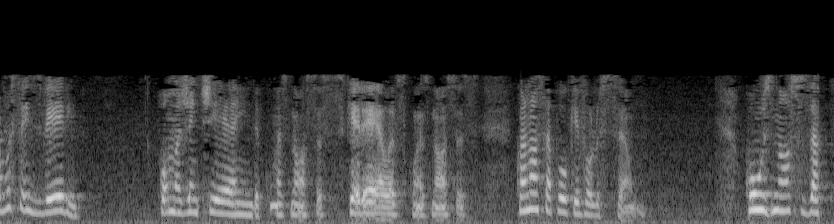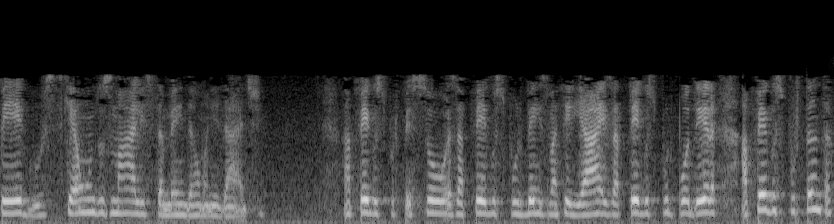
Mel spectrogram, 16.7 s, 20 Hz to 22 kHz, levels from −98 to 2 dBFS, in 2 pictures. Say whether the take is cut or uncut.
uncut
